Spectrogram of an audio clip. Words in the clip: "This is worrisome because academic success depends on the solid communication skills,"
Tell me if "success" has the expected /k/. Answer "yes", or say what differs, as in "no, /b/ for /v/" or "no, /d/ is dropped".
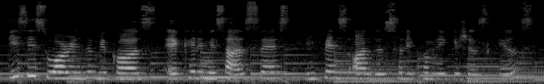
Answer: no, /k/ is dropped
